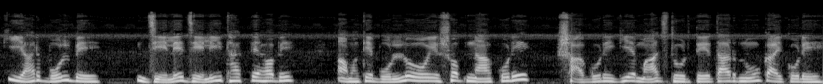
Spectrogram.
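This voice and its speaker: A man's voice: a little high, unhurried, darkish tone, a little hiss or hum, natural voice. A man voicing a poor village fisherman and husband in a cartoon story. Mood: weary, resigned. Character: poor village fisherman husband, humble, worried, later cocky. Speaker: cartoon character voice. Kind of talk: Bengali cartoon story dialogue.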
